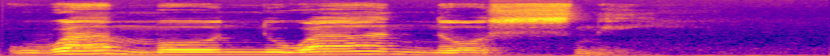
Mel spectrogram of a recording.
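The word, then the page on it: ooamonooanoossnian: Russian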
